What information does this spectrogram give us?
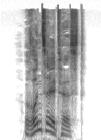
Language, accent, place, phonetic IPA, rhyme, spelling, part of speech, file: German, Germany, Berlin, [ˈʁʊnt͡sl̩təst], -ʊnt͡sl̩təst, runzeltest, verb, De-runzeltest.ogg
- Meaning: inflection of runzeln: 1. second-person singular preterite 2. second-person singular subjunctive II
